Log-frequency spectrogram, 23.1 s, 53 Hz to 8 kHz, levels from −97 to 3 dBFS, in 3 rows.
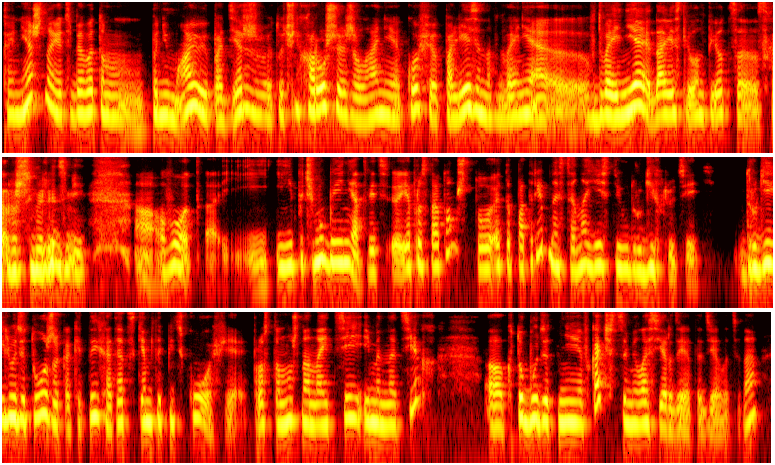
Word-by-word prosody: Конечно, 230 - +1
я 205 -6 +1
тебя 195 +1 -2
в - - +2
этом, 200 -4 -2
м, - - -14
понимаю 195 +5 +3
и - - +2
поддерживаю. 185 +3 -2
Это - - -7
очень 220 +4 -4
хорошее 225 0 +3
желание. 180 +1 -2
Кофе 225 -6 -1
полезен 205 +5 +3
вдвойне 180 +3 -1 0.2
э, - - -5
вдвойне, 190 +8 +5
да, 180 - +2
если 195 +2 0
он 190 - -1
пьется 190 0 -4
с - - -12
хорошими 185 +1 +1
людьми. 210 +2 +1 0.4
А, - - -5
вот. 210 +1 -1 0.2
И 285 -5 -12
и 210 +1 +2
почему 245 +3 +4
бы 240 -2 +4
и 240 - +6
нет? 240 - +2
Ведь 180 0 -6
я 205 - -1
просто 215 -1 -3
о 215 - -2
том, 340 - -8
что 195 - -4
эта 220 0 -4
потребность, 220 - -3
она 195 +4 0
есть 215 0 -2
и - - +2
у - - -1
других 190 +2 -2
людей. - - -11 0.3
Другие 210 +3 +3
люди 235 -1 +5
тоже, 240 -2 0
как 170 0 -12
и - - -11
ты, 250 +3 +2
хотят 205 -1 -4
с - - -14
кем-то 210 -1 +1
пить 210 0 -8
кофе, 245 - -6
просто 195 +1 -6
нужно 210 0 +1
найти 195 +5 -1
именно 200 -4 +1
тех, 360 - -8 0.5
э, 180 0 +2
кто 235 - +3
будет 210 -1 +3
не 205 -1 +4
в 195 - -13
качестве 210 - -1
милосердия 190 -4 -2
это - - -9
делать, - - -11
да, 250 +3 -5
205 Hz, 190 wpm, -21 LUFS, 190-225 Hz, 0.5 s, и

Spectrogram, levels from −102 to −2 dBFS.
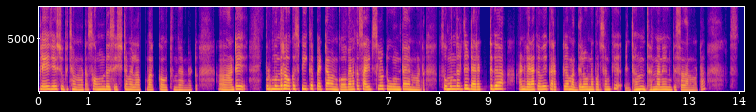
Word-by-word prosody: Play 260 -1 +3
జేసి 270 0 +1
చూపిచ్చామనమాట, 245 -2 -4
sound 255 0 +1
సిస్టమెలా 240 -1 -2 0.2
వర్కవుతుంది 225 -1 -5
అన్నట్టు. 205 0 -12 0.5
ఆహ్, 225 -1 0
అంటే, 280 +5 +3 0.5
ఇప్పుడు 290 -1 -1
ముందర 295 +2 +5
ఒక 300 0 +1
స్పీకర్ 295 0 +1
పెట్టామనుకో, 255 -3 +1
వెనక 255 +3 +1
సైడ్స్‌లో 255 +3 +1
2 265 - +1
ఉంటాయనమాట. 235 -3 0 0.4
సో, - - -4
ముందరిది 280 +2 +2
డైరెక్ట్‌గా, 255 +4 +3 0.4
అండ్ 250 +1 +2
వెనకవి 260 +2 +3
కరెక్ట్‌గా 250 +1 -1
మధ్యలో 240 +3 +1
ఉన్న 240 - +1
పర్సన్‍కి 245 +6 -3 0.3
ధన్, 245 +2 +3
ధన్ 235 +1 +1
అని 240 +1 0
యినిపిస్తదనమాట. 215 -4 -5 0.7
స్ - - -15
245 Hz, 135 wpm, -24 LUFS, 230-270 Hz, 0.7 s, ముందర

